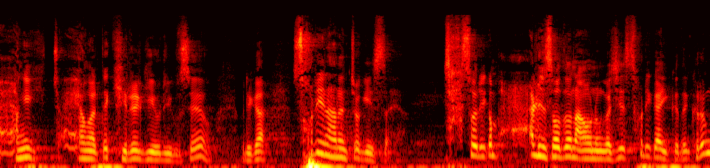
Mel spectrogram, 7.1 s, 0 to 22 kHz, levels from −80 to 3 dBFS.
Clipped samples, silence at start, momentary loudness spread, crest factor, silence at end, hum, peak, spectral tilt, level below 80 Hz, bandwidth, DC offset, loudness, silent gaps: under 0.1%; 0 s; 11 LU; 22 dB; 0 s; none; 0 dBFS; -4.5 dB/octave; -30 dBFS; 15 kHz; under 0.1%; -28 LUFS; none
